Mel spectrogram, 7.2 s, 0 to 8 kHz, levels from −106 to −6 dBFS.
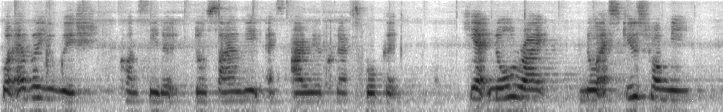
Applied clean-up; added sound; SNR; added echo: neural separator model SepFormer DNS4.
